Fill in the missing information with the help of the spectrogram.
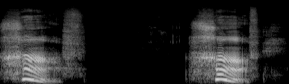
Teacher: A nice long a sound inside this word half. · The L. We don't say L in the word. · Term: silent letter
